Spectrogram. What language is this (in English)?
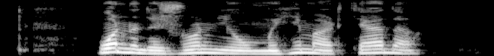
Pashto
